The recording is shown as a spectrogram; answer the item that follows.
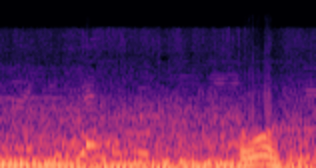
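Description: A motor running steadily with an even low hum, over brief speech.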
